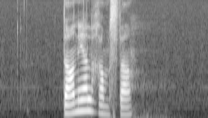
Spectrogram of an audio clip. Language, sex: Norwegian, female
